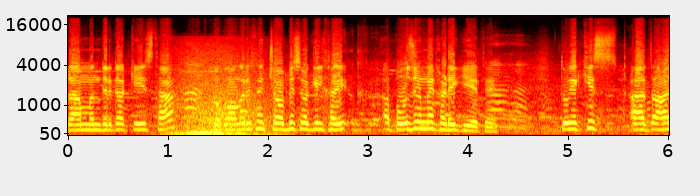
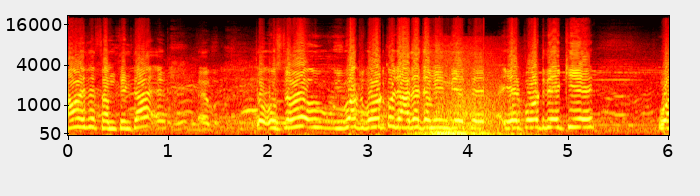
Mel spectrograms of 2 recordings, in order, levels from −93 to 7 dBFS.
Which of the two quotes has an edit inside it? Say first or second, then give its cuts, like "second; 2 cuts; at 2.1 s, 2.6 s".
second; 1 cut; at 4.2 s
